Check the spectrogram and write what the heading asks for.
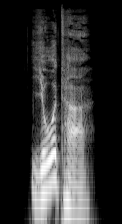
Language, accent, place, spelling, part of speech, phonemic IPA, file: German, Germany, Berlin, Jota, noun, /ˈjoːta/, De-Jota.ogg
- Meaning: iota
